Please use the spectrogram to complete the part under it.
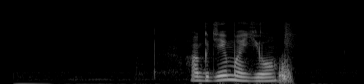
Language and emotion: Russian, neutral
